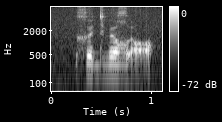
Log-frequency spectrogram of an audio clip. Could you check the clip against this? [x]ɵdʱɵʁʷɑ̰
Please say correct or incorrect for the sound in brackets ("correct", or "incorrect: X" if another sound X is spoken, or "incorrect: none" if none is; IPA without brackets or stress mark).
correct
